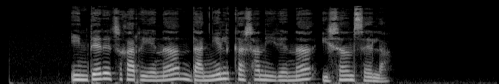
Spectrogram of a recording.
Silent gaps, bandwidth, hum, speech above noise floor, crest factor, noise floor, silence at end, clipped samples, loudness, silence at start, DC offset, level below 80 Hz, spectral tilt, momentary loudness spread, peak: none; 16 kHz; none; 40 dB; 16 dB; -63 dBFS; 1.1 s; under 0.1%; -23 LUFS; 0.7 s; under 0.1%; -50 dBFS; -4.5 dB/octave; 5 LU; -8 dBFS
